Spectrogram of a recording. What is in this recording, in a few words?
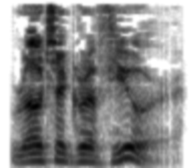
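"rotogravure", British English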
